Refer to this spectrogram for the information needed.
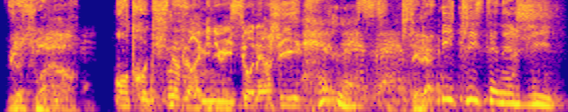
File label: voice over; hit list; nrj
